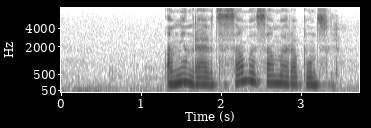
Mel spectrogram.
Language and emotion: Russian, positive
